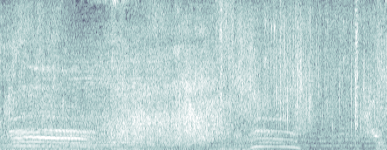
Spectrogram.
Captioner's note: snow scraping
